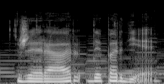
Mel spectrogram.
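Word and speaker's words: Gérard Depardieu: Postoji samo jedno rešenje. Gerard Depardieu. Do zabune dovodi to što francuski pravopis u pisanju zadržava neke stare suglasnike ili suglasničke grupe koje se ne izgovaraju u savremenom francuskom jeziku. Naša transkripcija ravna se prema francuskom izgovoru i te glasove ne prenosi.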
